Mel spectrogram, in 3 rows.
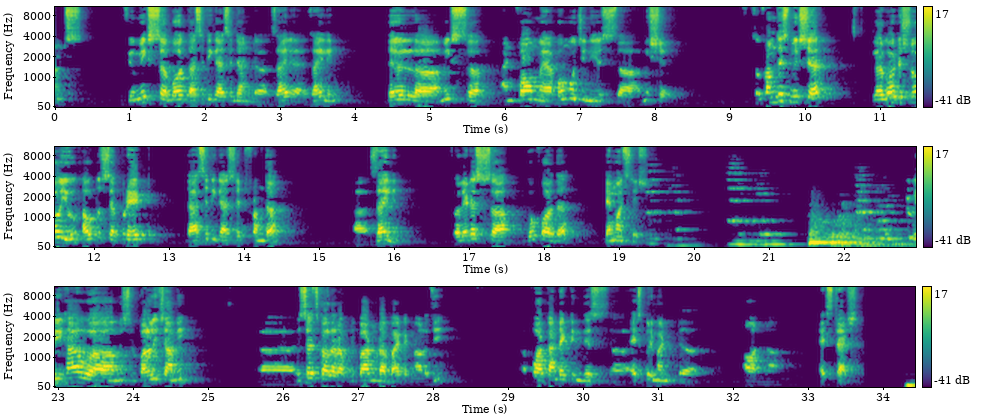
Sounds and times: Speech: 0:00.0 - 0:00.4, 0:01.0 - 0:08.2, 0:09.3 - 0:14.6, 0:15.5 - 0:16.2, 0:16.8 - 0:19.4, 0:22.8 - 0:24.8, 0:25.7 - 0:28.2, 0:29.2 - 0:31.6, 0:32.2 - 0:32.6, 0:33.2 - 0:33.8.

